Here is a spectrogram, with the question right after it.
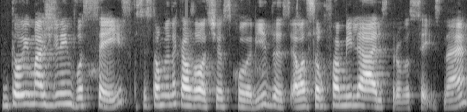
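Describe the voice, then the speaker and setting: Lively intonation marks this woman's voice in a very clean recording with a silent background. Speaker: university lecturer. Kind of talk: lecture.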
